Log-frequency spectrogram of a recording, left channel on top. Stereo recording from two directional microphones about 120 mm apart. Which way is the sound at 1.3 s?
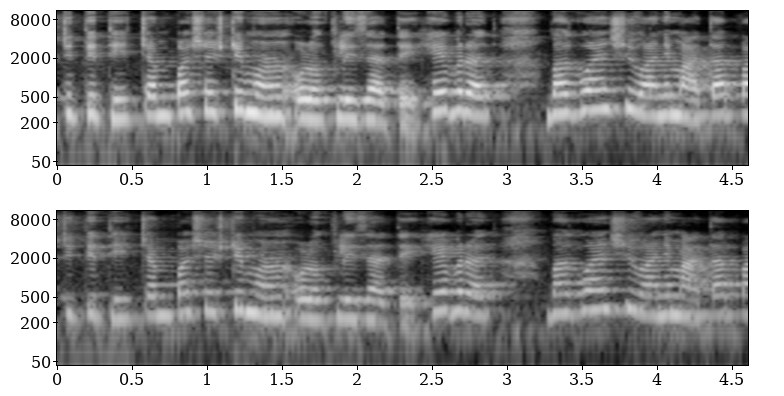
15° left (ahead or behind).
